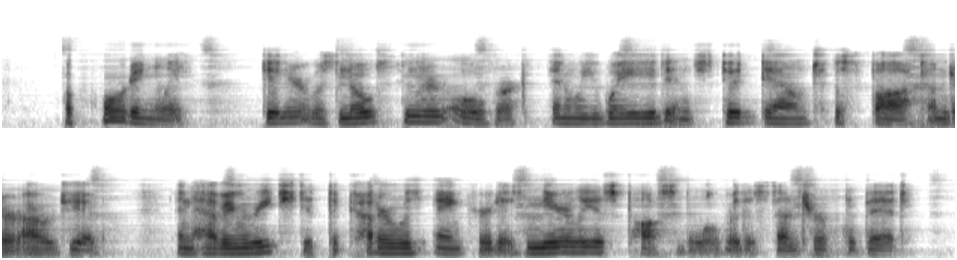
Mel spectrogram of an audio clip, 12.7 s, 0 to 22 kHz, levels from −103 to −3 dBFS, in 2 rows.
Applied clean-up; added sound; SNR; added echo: neural mask model DeepFilterNet 3.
